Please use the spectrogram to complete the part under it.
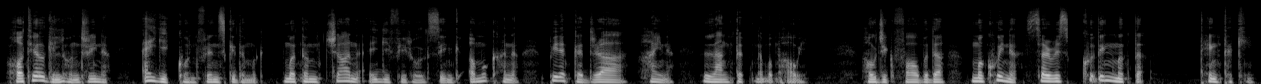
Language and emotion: Manipuri, fearful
